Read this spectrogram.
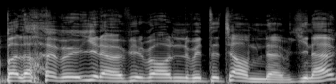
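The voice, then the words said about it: Put-on English accent. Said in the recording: “It might be my accent. I'm from England, mate.”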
